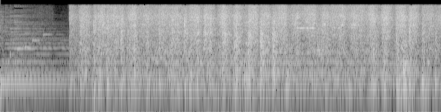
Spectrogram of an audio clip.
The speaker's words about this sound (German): So hört sich der Wettbewerb der Zimmermannsschüler an der Handwerksmittelschule im ostböhmischen Jaromir an. Sägen, hämmern, feilen, dazu schnelle Striche mit dem Bleistift, um die Stellen für die Schnitte zu kennzeichnen.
